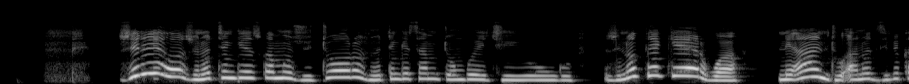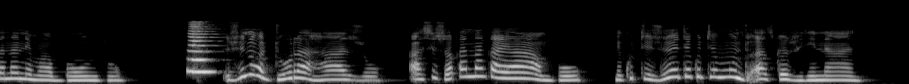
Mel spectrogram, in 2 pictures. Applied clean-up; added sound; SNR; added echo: classical method WPE with log-MMSE.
